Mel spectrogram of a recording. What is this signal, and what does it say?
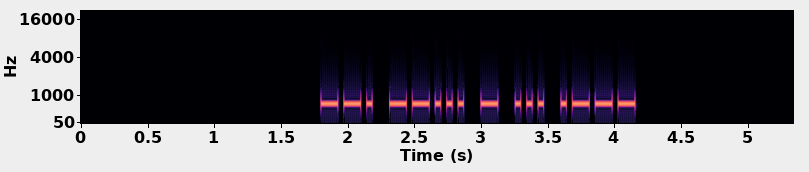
Morse code, heard as a keyed tone, about 27 wpm, 700 Hz. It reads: G7TSJ
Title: DXCC-100 Call Signs - 5 Characters - 28wpm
